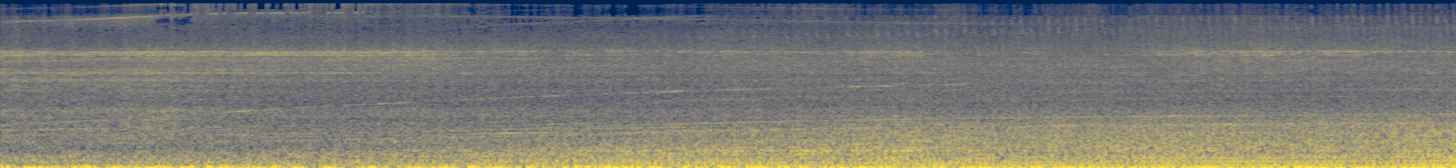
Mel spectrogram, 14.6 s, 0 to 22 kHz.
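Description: A Eurocopter AS350 B3e helicopter running through start-up, its turbine whine holding steady over a loud, continuous rotor and engine roar with rising tonal sweeps as the blades spin up, close and uninterrupted.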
